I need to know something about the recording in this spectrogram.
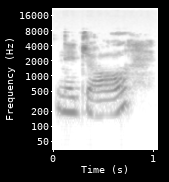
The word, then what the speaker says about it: Najal: Hi, my name is Najal, pronounced Nijal, and this will be the first video I take of me drawing.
